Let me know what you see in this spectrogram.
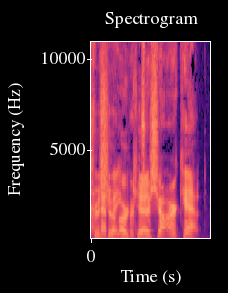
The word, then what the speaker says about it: Patricia Arquette: Well done, Pepe. Somewhere Patricia Arquette has sensed that you have pronounced her name correctly.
